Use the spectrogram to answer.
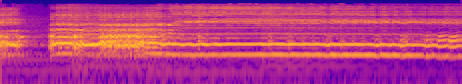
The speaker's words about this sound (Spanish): el gallo asado se levantó y cantó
